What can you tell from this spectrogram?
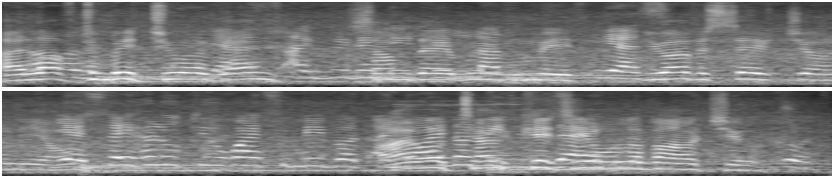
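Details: British patient with symptoms suggestive of foreign accent syndrome, meeting an FAS expert; foreign accent syndrome (suspected)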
